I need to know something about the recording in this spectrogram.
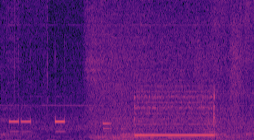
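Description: Several short telephone keypad beeps at uneven intervals as a call is dialled to ask about care institution Kompas GGZ, followed by a longer steady phone tone lasting about a second, heard clearly over a faint low background rumble with no talking.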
